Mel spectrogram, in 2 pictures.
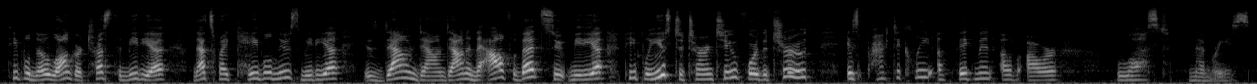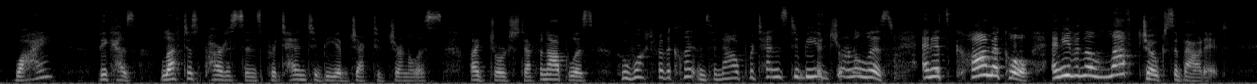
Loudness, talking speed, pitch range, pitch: -30 LUFS, 170 wpm, 200-305 Hz, 240 Hz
